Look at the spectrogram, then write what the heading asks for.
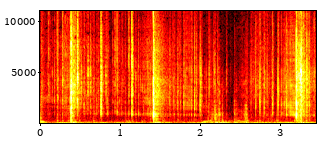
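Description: A cracked glass screen protector being peeled off a Tesla display gives a few sharp crackles and snaps, close and quiet, spaced about a second apart.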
